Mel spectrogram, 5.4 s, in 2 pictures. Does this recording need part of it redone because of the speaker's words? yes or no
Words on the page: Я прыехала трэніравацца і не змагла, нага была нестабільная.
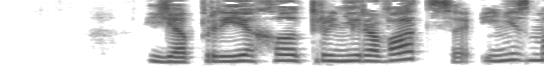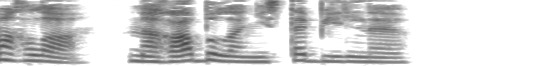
no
